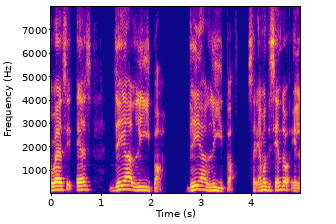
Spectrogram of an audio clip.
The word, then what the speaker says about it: Liebe: Entonces, una vez sabiendo eso, se nos hace fácil ver que el diptongo IE, en este caso del idioma Deutsch, lo vamos a pronunciar como una I.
